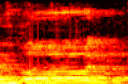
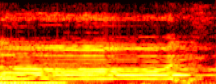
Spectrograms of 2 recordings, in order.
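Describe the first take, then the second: First: The vowel is short and clipped. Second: The vowel is drawn out long. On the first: The speaker calls it wrong. "इसको भी आपने ऐसे नहीं पढ़ना, रल नहीं पढ़ना" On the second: The speaker calls it right. "इसको हम खींचेंगे क्योंकि इस पर मद आती है"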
